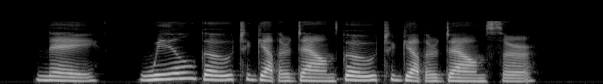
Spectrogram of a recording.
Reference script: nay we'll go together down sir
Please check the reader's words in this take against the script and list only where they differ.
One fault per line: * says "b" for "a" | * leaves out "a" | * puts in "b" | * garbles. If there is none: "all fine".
* puts in "go together down"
